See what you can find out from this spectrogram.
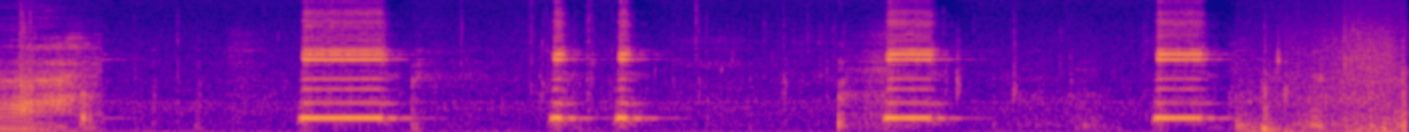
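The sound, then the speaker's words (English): Horn honks from a vehicle someone is trying to start: five loud beeps in an uneven pattern, three longer and two short, with rustling noise before the first and after the last. “I'm trying to turn on the vehicle. But if I do this, I'm gonna turn it off, even though it's still off. Let me try.”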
